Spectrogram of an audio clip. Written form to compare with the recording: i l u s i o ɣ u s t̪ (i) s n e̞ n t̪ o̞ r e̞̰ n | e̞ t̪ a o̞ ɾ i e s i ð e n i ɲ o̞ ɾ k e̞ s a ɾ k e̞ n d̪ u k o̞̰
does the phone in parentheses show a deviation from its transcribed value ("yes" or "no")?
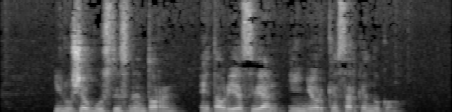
no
